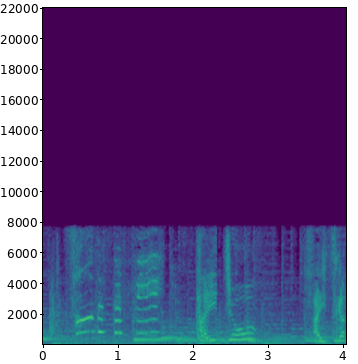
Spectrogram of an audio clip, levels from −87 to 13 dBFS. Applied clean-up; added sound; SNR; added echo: none; Organ + Explosion; 12 dB; none.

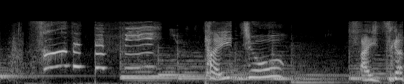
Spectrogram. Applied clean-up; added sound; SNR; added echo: none; none; none; none.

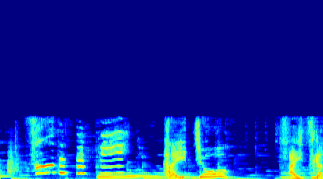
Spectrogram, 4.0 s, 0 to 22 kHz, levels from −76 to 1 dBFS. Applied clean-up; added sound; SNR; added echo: classical method log-MMSE.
